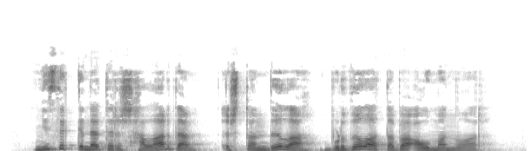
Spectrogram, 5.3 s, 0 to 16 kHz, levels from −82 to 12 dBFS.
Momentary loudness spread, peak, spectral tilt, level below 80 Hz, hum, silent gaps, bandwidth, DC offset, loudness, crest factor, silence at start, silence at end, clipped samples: 9 LU; -6 dBFS; -4 dB/octave; -60 dBFS; none; none; 11 kHz; under 0.1%; -23 LUFS; 16 dB; 0.35 s; 0.45 s; under 0.1%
